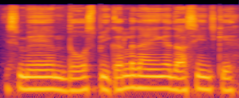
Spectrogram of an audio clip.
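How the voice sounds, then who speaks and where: Young guy doing a diy tutorial, pretty flat delivery, plain and instructional. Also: medium pitch, normal speed. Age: young adult. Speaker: how-to video host. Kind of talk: step-by-step tutorial narration.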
